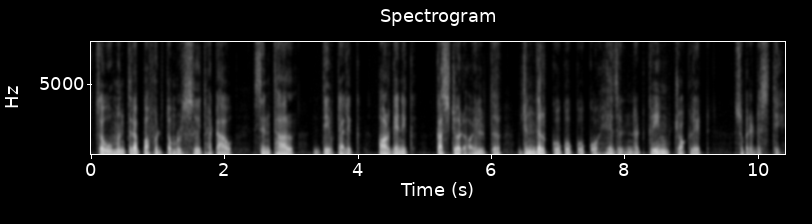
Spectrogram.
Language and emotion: Kashmiri, neutral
